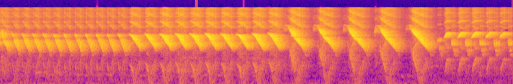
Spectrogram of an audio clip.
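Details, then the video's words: Canary whistling song: a rapid high trill gives way to slower, separate descending sweeps, then a brief buzzy roll at the end. "Beautiful whistling of canary"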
